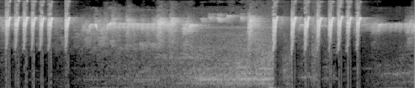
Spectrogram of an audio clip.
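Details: Kolibri ninja sunbird, a lure recording in 'besetan' style: a fast burst of piercing high ticks, a wavering high-pitched trilling passage, then another quick series of sharp ticks and a thin sustained note.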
